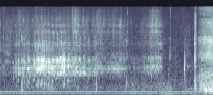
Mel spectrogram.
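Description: Faint whirring of a spinning fishing reel being cranked as backing line winds onto the spool, with a few small ticks, over a steady low hum.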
